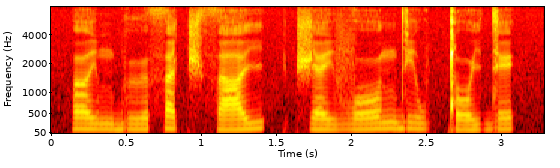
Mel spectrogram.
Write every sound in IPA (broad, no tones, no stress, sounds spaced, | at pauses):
ʌ i̯ m b ɯ θ a t͡ʃ θ a j | t͡ʃ ɛ i̯ v o n d i w ǃ o j d e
